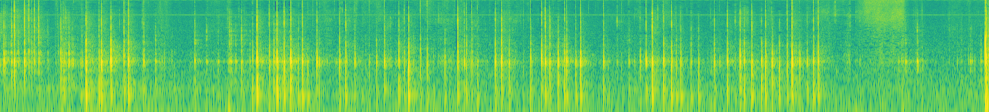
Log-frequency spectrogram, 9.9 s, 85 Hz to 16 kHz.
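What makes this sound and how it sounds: Long nails tap fast on the top edge and front cover of a closed, hollow plastic PS3 game case for Journey. The result is a dense stream of sharp, dry clicks with a hollow plastic tone centered near 1 kHz and short bright edges. Near the end the taps briefly give way to a soft, bright scraping hiss before one last click.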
